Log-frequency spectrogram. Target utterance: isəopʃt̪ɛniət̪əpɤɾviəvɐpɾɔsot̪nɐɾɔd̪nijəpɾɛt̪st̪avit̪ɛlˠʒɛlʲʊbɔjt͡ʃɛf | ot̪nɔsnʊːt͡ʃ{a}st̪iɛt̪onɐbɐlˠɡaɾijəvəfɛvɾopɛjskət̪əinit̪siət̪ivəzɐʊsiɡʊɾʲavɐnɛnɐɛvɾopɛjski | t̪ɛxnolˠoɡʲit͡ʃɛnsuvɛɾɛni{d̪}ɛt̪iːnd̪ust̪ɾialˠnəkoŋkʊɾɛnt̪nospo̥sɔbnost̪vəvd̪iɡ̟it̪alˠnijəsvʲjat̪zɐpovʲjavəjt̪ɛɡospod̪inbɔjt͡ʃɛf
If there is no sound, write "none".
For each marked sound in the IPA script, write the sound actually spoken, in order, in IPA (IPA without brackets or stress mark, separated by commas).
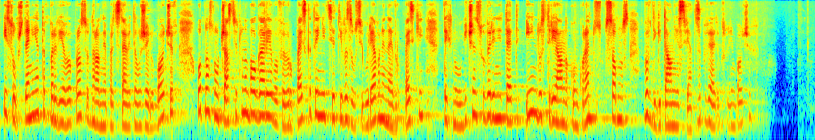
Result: a, t̪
